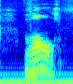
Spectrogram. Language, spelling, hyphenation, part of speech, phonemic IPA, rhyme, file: Dutch, wal, wal, noun, /ʋɑl/, -ɑl, Nl-wal.ogg
- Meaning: 1. coast, shore (side of land near to the water) 2. earthen levee as protection against flooding 3. wall around city as military defense 4. periorbital dark circle 5. eyebag 6. whale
